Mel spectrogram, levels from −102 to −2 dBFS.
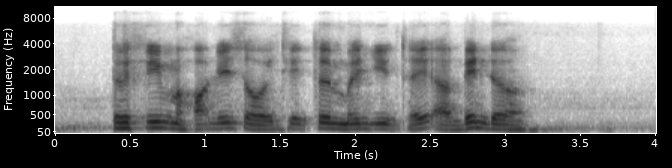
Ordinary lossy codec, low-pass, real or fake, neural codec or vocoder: Opus, 32 kbps; 7.2 kHz; fake; codec, 16 kHz, 0.8 kbps, ZipCodec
